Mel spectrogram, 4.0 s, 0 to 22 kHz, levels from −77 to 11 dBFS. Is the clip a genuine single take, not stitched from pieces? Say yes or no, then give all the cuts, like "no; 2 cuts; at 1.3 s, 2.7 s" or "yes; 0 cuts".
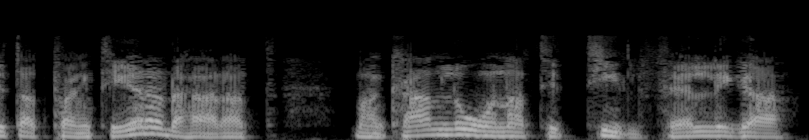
yes; 0 cuts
